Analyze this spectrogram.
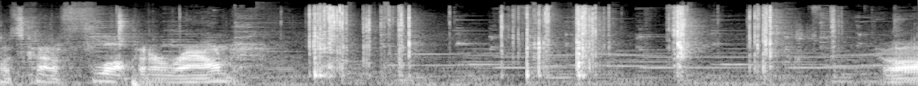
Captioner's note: tape sticking and unsticking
